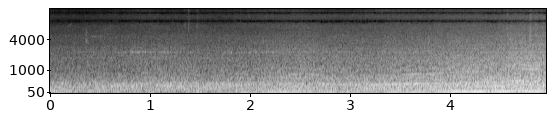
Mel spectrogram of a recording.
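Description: Four-wheel-drive's engine pulling under load on a steep off-road climb, the revs and loudness rising over the last few seconds.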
